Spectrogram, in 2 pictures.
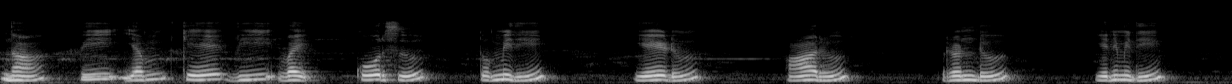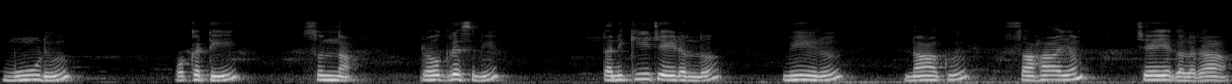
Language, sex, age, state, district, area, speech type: Telugu, female, 45-60, Andhra Pradesh, Krishna, rural, read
